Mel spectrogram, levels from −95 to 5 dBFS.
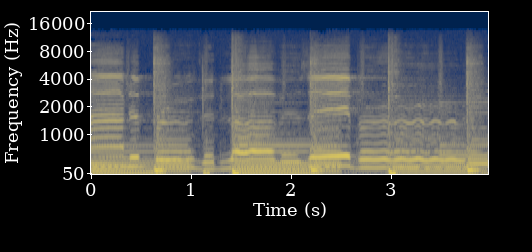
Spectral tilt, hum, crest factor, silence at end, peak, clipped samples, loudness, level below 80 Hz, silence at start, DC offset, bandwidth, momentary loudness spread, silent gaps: -6 dB/octave; none; 14 dB; 0 s; -2 dBFS; under 0.1%; -17 LUFS; -26 dBFS; 0 s; under 0.1%; 13 kHz; 6 LU; none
